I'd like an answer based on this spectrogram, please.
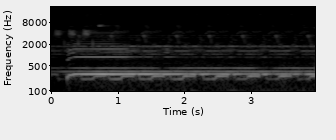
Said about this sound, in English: is still making music with nightingales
